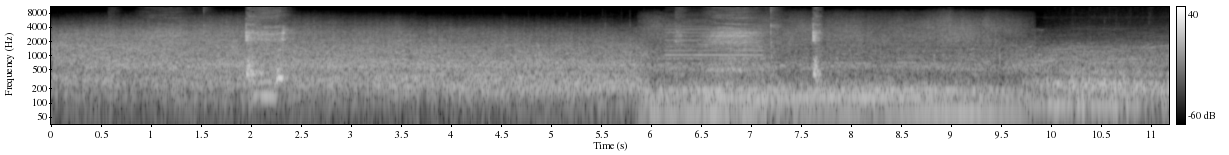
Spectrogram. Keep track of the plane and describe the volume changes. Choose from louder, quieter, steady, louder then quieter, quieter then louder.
steady.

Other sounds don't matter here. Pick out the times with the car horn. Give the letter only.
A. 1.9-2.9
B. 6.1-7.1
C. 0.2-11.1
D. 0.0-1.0
B.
